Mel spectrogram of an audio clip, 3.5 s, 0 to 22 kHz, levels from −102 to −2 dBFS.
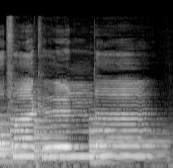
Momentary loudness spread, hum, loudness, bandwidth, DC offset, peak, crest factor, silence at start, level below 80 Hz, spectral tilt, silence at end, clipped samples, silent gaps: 12 LU; none; -21 LUFS; 16 kHz; under 0.1%; -8 dBFS; 12 dB; 0 s; -52 dBFS; -6.5 dB/octave; 0.05 s; under 0.1%; none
